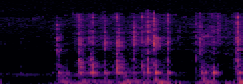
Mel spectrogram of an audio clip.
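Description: Faint computer keyboard typing: a quick run of keystrokes starting about half a second in.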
